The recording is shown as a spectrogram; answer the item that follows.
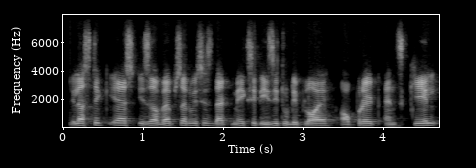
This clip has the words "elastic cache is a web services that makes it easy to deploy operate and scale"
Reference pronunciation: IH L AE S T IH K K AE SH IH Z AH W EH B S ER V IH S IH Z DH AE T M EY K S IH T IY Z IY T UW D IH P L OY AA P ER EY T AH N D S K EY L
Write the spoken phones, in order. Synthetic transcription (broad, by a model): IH L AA S T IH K K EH S IH Z AH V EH B S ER V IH S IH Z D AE T M EY K S IH T IY Z IY T UW D IH P L OY AA P ER EY T AH N D S K EY L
